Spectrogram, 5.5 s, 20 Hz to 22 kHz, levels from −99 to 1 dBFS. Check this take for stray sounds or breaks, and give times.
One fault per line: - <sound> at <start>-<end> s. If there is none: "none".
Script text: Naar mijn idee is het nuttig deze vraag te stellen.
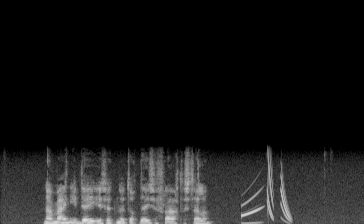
- chirp at 3.6-4.4 s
